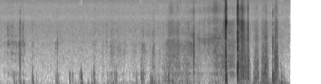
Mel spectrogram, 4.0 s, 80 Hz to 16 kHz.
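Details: 4.3 V6 engine at an uneven idle broken by irregular puffs and thumps, the stumbling rhythm of a misfiring cylinder.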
